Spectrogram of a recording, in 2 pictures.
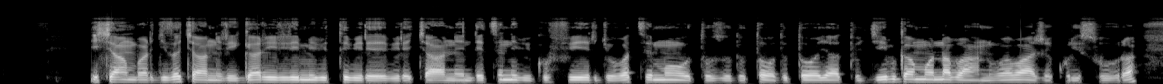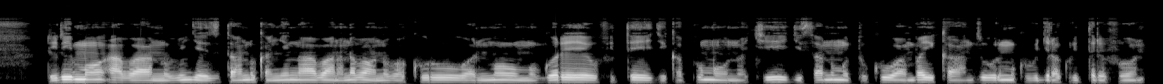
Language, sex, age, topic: Kinyarwanda, male, 25-35, agriculture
